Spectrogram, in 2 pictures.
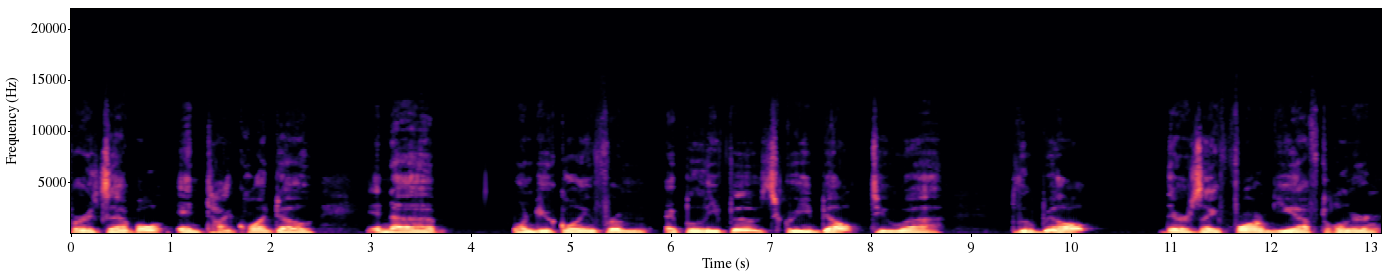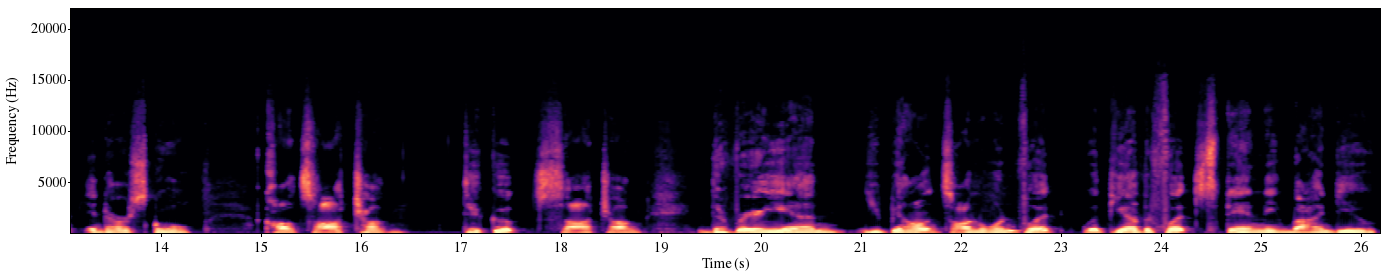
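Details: Adult man with spinocerebellar ataxia, a rare neuromuscular disease with mobility challenges and noise-induced anxiety; slurred words that sound drunk, unclear on the phone; ataxic dysarthria.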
